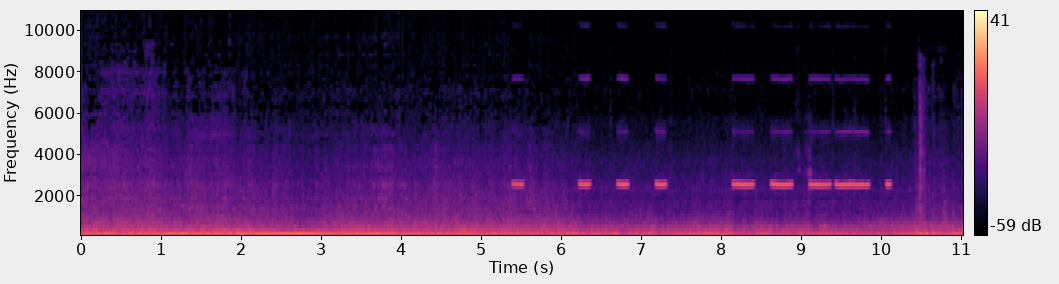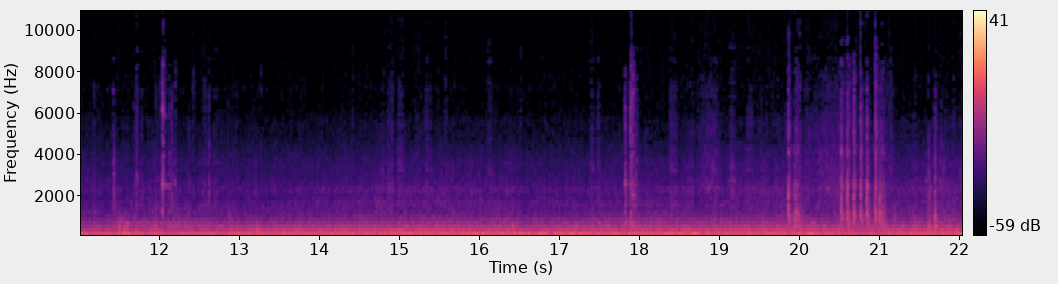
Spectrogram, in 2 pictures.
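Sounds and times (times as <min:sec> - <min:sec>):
short high electronic beeps: 0:08.2 - 0:09.9
train running rumble: 0:10.2 - 0:22.0.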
